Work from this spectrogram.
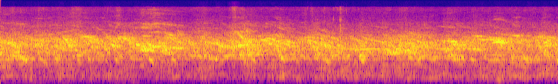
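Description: Sonali super hybrid chickens packed in a curtained poultry shed keep up a loud, unbroken chorus of overlapping clucks as they wait eagerly for food, heard close with no voices.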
